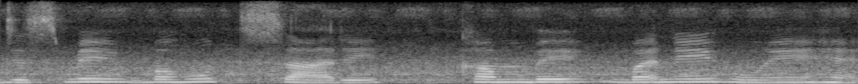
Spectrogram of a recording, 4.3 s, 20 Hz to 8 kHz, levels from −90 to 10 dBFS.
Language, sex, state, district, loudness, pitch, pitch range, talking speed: Hindi, female, Chhattisgarh, Raipur, -17 LUFS, 250 Hz, 230-265 Hz, 95 wpm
